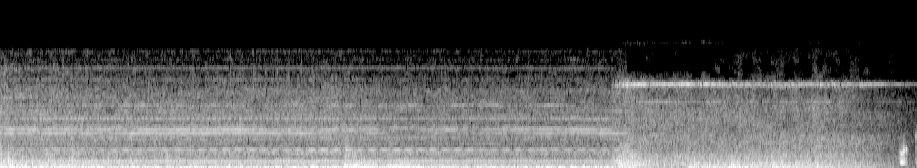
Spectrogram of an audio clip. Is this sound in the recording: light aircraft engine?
yes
